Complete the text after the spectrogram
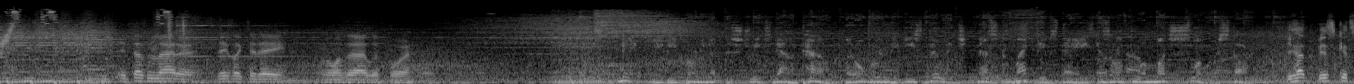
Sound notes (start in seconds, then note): none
